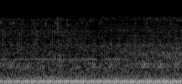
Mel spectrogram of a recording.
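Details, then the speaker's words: 2006 Ford F350 6.0L Power Stroke diesel idling right after replacing the VGT (turbo electronic wastegate) solenoid: steady deep even rumble with a belt squeal but no air hissing; the turbo problem seems fixed and the idle is normal. "I heard a belt squealing but I don't hear there's no air hissing holy cow did I fix it no way no way I think I might have fixed it"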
